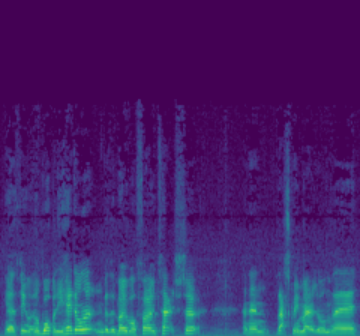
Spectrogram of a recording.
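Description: A man's voice: high-pitched, very fast, a bit bright. A man, casually unboxing and chatting to camera outdoors in a rambling, jokey, self-deprecating way. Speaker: gadget reviewer. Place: outdoors in bright sun.

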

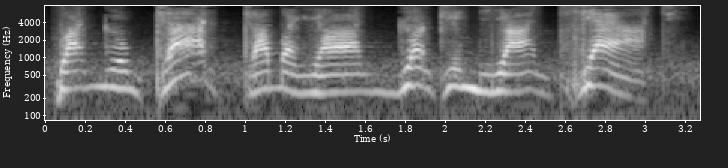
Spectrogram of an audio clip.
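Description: A man voicing an excitable, bossy cartoon duck in a garbled, squawking quack. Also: extremely high pitch, slow, a little hiss or hum, exaggerated voice.

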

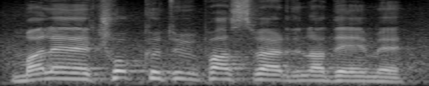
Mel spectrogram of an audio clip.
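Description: A man with a high voice calls his football video game live, from a room at home late at night. He yells at and scolds his players when they mess up, then sinks into muttering. A faint background hiss sits under his voice. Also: fast. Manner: shouts and scolds players, swings between yelling and muttering. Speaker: gaming YouTuber.

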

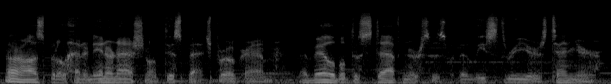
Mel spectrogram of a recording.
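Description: Game drama role: burned-out middle-aged man, self-loathing, extremely low voice. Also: normal speed, music in the background. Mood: resigned, explaining. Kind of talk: English video game drama acting.

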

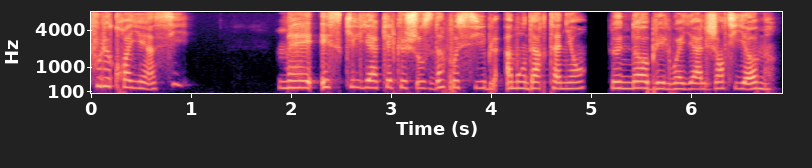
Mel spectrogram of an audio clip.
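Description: A woman's voice: fairly high pitch, fairly even intonation, normal speed, mellow, dry recording, voice pushed up, natural voice. A woman reader voicing a young, lovestruck, trusting woman in an audiobook, with eager exclamations. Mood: tender.

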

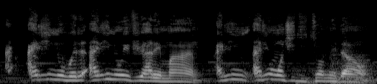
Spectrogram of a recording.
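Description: A man's voice: high-pitched, sing-song, racing, darkish tone, faint music behind. A man with a Nigerian English accent playing an insistent suitor who pleads for a woman's attention in a film drama. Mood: pleading. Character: persistent male suitor Mister Dennis.

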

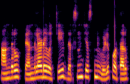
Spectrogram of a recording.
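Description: A woman voicing a polite, calm young man who speaks softly and teases gently, in an audiobook reading. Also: medium pitch, quick pace, no room sound, lightly acted. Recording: dry, narrow phone-like sound.

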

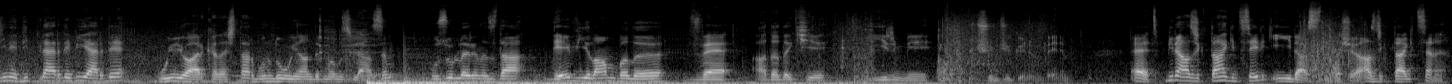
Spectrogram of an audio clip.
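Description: A man's voice: mid-range voice, lively intonation, moderate pace, background noise. A man hosting casual gameplay commentary, chatting to his viewers and teasing the creatures in the game. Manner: chatty, talks to viewers and to the game creatures, swears when startled. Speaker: gaming video host.

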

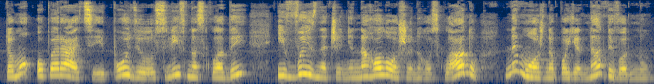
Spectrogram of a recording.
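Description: A woman giving a scripted reading lesson to first graders, speaking clearly and stretching out example words slowly for the children. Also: medium pitch, expressive, warm tone. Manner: slow, over-articulated model words for children. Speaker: primary school teacher.

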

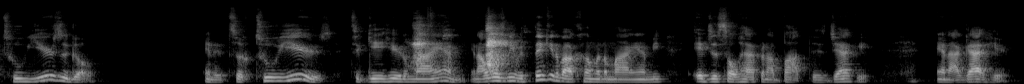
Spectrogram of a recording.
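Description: A man's voice: medium pitch, fairly bright tone. A man giving a casual motivational talk to camera, slangy and repetitive in his phrasing. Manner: casual, repeats himself, slangy. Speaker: vlogger.

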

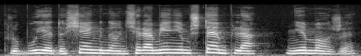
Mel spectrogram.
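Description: A woman reads a story aloud at an unhurried pace, shaping each sentence dramatically. Her pitch sits in a middle range, and she takes her time between phrases. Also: clean tone. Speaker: audiobook narrator. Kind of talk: scripted narration.

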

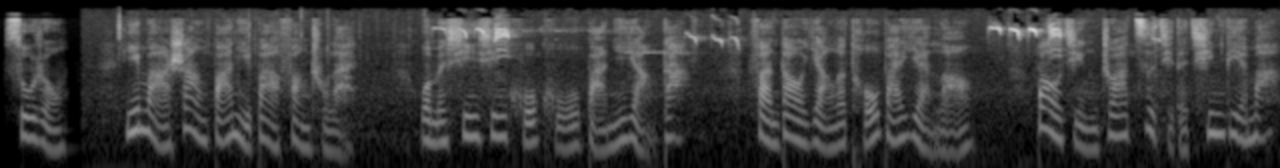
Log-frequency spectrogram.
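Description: A woman's voice: low-pitched, expressive, normal speed, slight background noise. A woman voicing a scheming middle-aged mother who shrieks and bullies. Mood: scolding. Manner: shrieking, bullying.

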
